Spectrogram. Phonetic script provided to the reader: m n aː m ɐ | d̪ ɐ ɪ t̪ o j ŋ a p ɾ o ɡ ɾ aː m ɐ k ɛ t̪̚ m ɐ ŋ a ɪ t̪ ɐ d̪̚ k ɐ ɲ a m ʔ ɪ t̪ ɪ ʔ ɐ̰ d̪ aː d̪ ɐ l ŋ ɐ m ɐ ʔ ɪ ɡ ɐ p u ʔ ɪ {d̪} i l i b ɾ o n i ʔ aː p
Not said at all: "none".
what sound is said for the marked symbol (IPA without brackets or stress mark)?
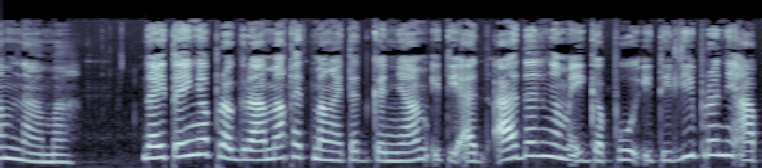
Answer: t̪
